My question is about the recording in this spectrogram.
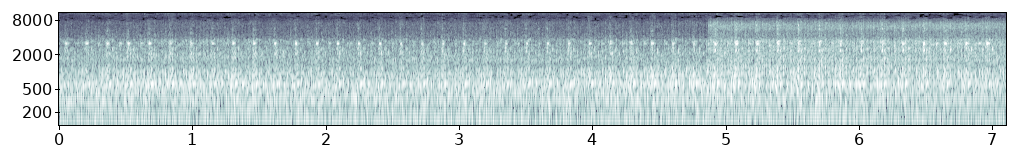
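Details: Hino Euro J08C six-cylinder truck diesel idling with a steady dull knock about two beats a second from the air compressor side; noise lessens when a hand is pressed on it; suspected worn air compressor connecting rod bearing.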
